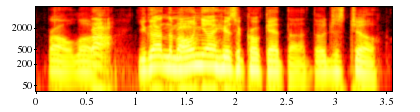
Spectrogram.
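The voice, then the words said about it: Imitates another person's voice. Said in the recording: “Is that your Carlos impression? ... Nah, kind of, sort of.”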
